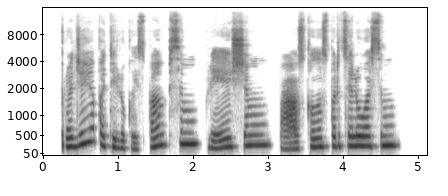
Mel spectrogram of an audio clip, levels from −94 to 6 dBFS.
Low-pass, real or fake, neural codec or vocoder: 14.4 kHz; real; none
